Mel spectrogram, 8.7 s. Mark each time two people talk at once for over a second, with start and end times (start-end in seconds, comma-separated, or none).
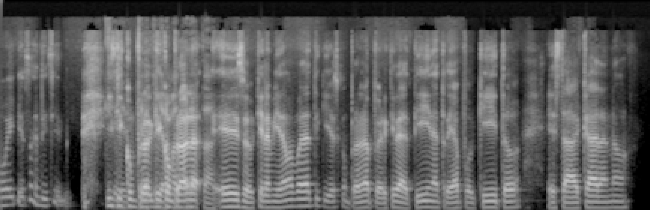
1.4-2.9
